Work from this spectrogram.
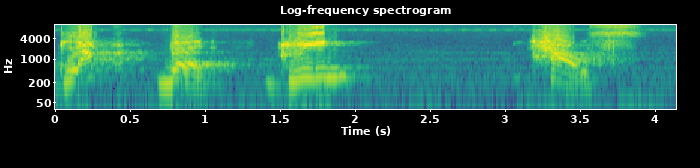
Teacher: So here you are actually, like black is a color, and you will not be stressing on you will be stressing on the first part. So here you'll be stressing for black and green, not on bird or house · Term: compound word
